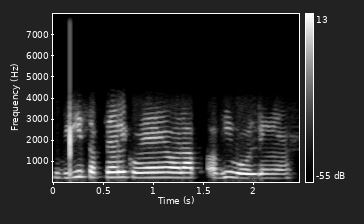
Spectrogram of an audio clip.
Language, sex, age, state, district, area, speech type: Hindi, female, 18-30, Uttar Pradesh, Chandauli, rural, conversation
